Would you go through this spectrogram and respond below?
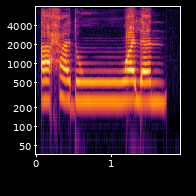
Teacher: دال پہ تنوین پیش ہے، پھر حرف الواو ہے، تو یہاں حکم ہے ادغام، ہمیں یہ حکم کو غنہ اور تشدید کے ساتھ ادا کرنا ہے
